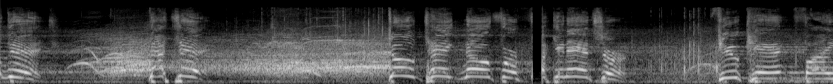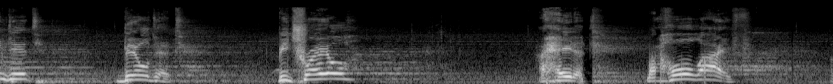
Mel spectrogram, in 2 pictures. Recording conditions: live audience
